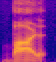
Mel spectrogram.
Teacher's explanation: इसे बोलने के लिए जीभ को पीछे की तरफ ऊपर की तरफ मोड़कर तालू से लगाना पड़ता है।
